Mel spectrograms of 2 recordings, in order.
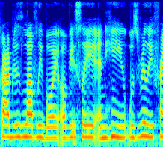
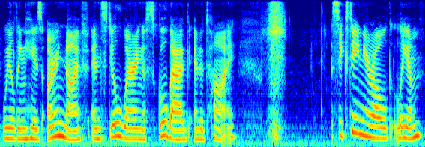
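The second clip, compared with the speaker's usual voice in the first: ordinary talk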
